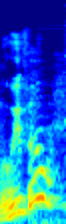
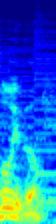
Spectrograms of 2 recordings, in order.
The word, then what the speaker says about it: Louisville: I know but it's it is spelled Louisville it probably was originally called Louisville but once the evolution of accents and dialect and everything else happens end up being Louisville Louisville is only like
